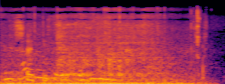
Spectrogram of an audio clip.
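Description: Outdoor street ambience picked up by a moving phone: a steady low rumble with indistinct, murmuring voices of passers-by.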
